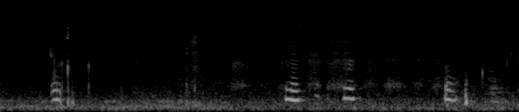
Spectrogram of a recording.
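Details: Baby boy with hiccups: four brief, sharp voiced catches over about five seconds in a quiet room.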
